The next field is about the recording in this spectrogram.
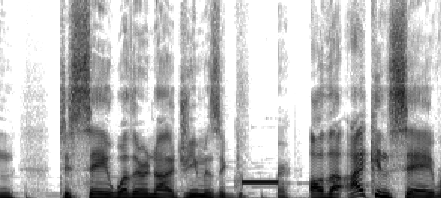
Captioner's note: beeps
